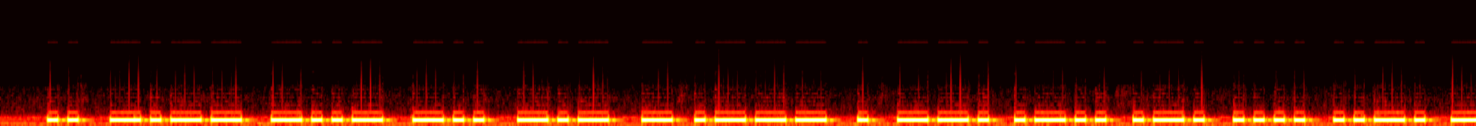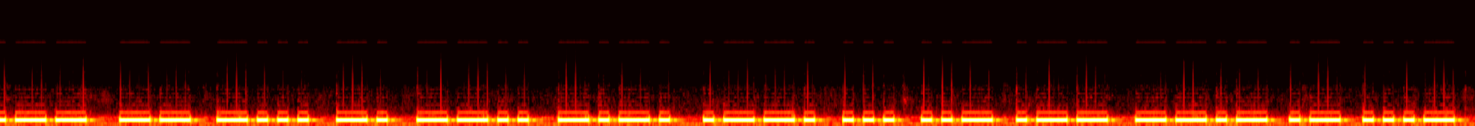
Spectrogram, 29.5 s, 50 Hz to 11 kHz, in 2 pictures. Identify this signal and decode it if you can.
Morse code, heard as a keyed tone, about 12 wpm, 650 Hz. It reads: IYXDKTJEGLRHFOMBNZCPSUWQAV
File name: jh8cbh / 2019cw / sp11- w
